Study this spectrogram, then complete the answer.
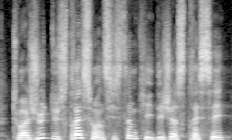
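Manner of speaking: usual speaking voice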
